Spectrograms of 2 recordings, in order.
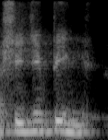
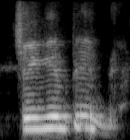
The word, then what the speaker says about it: Xi Jinping: Pero eso que ocurrió, creo que envalentonó a los dos, tanto a Putin como a Jin, o como se pronuncia. a Xi Jinping. Xi Jinping.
